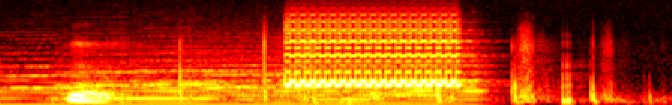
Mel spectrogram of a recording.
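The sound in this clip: A telephone rings in one steady, bright, warbling electronic burst lasting about a second, with brief voice sounds just before and after it.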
